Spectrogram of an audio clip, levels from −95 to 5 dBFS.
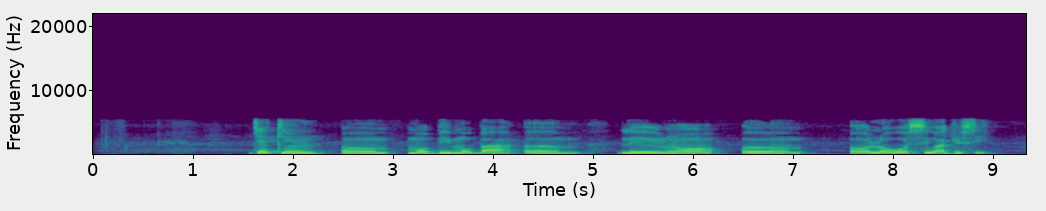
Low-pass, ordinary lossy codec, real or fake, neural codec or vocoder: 5.4 kHz; none; real; none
